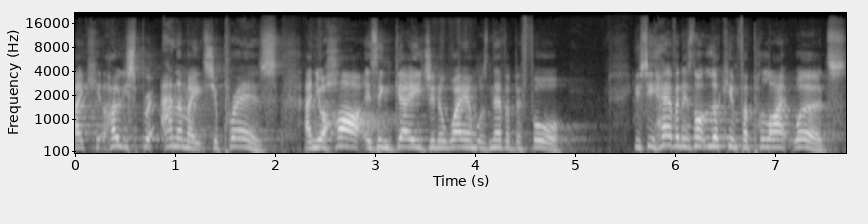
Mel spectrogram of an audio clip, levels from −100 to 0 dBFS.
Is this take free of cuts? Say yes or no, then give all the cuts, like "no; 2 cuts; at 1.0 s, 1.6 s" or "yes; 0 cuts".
no; 1 cut; at 4.0 s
